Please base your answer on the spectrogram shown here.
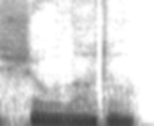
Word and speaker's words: Xolotl: Within this cultural landscape emerged the legend most often associated with the axelottle, the legend of a god named Zolotal, pronounced roughly as Sholottal.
